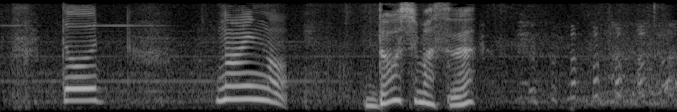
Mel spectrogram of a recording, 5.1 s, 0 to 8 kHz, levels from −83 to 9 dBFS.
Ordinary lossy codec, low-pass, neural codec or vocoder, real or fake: none; 7.2 kHz; none; real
